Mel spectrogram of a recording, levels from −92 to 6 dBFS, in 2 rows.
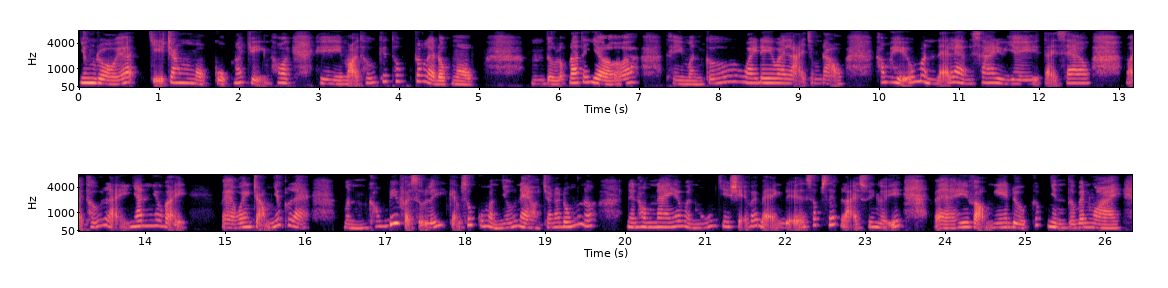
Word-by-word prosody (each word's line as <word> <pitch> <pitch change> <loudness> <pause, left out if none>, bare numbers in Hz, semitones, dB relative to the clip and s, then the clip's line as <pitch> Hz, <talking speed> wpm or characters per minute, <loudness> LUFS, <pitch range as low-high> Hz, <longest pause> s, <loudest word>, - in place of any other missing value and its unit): Nhưng 250 -1 +7
rồi 200 -5 +3
á, 265 +3 +4 0.2
chỉ - - 0
trong 250 -4 +2
một 190 -2 -1
cuộc - - -1
nói 250 +2 0
chuyện 250 - -2
thôi, 245 -2 +2 0.3
thì 210 -5 -2
mọi - - +3
thứ 245 +2 -5
kết 320 - -4
thúc 330 -1 -5
rất 325 -1 0
là 250 - +4
đột 180 -1 +4
ngột. 170 -4 +1 0.7
Ừm, 200 - -12
từ 185 - 0
lúc 190 - -4
đó 245 0 +7
tới 280 - -1
giờ 185 -5 +5
á 260 +2 0 0.3
thì 195 -3 -6
mình 180 -1 -3
cứ 280 +7 -4
quay 245 -2 +3
đi 245 0 +4
quay 240 -1 +3
lại 220 - 0
trong 220 -1 -9
đầu, 205 -3 -2 0.5
hông 270 +1 -1
hiểu 265 +1 +2
mình 325 -5 +1
đã - - +1
làm 255 -6 +2
sai 250 +2 0
điều 230 -2 0 0.2
gì, 200 0 -2
tại - - -2
sao 235 0 +1 0.4
mọi - - 0
thứ 245 +3 -3
lại 330 -6 -1
nhanh 285 +3 +2
như 300 -1 -2
vậy? - - +1 0.4
Và 205 - +1
quan 245 +3 +3
trọng - - +1
nhất 320 +3 -2
là - - 0 0.4
mình 205 -3 -5 0.2
không 275 +1 -5
biết 440 +2 +8
phải - - +2
xử 475 -2 +1
lý 355 -6 0
cảm - - -4
xúc 340 0 0
của 280 - -4
mình 245 -9 0
như 210 +4 -5
nào 210 -5 +3
cho 225 - -3
nó 235 +1 -1
đúng 250 +5 +2
nữa. 290 -2 0 0.4
Nên 235 -1 0
hôm 240 -1 +1
nay 240 0 +3
á, 280 - 0
mình 235 -8 -3
muốn 230 +9 -7
chia 270 -4 -4
sẻ 255 - +4
với 285 - 0
bạn - - +1
để 475 - 0
sắp 335 +6 -3
xếp 350 +2 +3
lại - - +1
suy - - -1
nghĩ 240 +5 0 0.4
và 185 -1 +2
hy 235 +2 +3
vọng 240 - +4
nghe 225 +1 -1
được 225 -5 0
góc 340 0 -8
nhìn 245 -4 +3
từ - - -2
bên 225 +2 0
ngoài, 185 -3 +2
240 Hz, 225 wpm, -25 LUFS, 215-275 Hz, 0.7 s, biết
